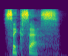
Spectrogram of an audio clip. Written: success

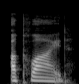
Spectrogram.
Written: applied

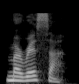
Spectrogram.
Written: marissa

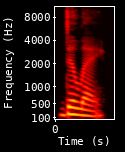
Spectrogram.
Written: delay

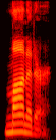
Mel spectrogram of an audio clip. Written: monitor

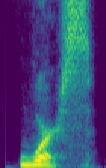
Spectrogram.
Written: worse

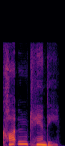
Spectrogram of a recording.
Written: cotton candy

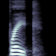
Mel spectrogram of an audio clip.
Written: brake

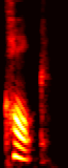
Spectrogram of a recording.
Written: caulk

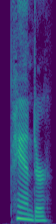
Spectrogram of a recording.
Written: pander

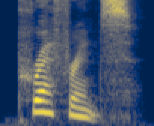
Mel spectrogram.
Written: preference

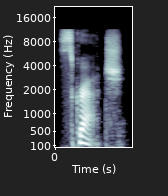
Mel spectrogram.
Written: scratch

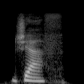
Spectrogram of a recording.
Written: geoff

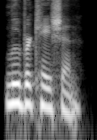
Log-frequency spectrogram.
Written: lubrication

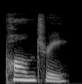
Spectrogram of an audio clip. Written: palm-tree

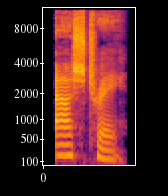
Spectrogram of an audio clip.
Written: ashtray

